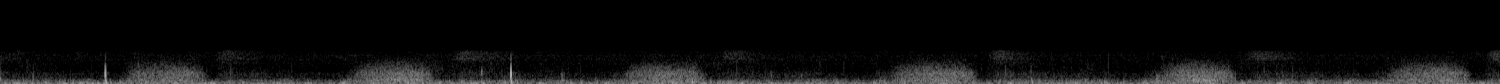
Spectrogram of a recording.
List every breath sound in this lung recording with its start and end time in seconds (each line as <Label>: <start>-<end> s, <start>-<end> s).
Inhalation: 1.16-2.06 s, 3.40-4.30 s, 6.19-7.09 s, 8.85-9.83 s, 11.47-12.45 s, 13.80-14.78 s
